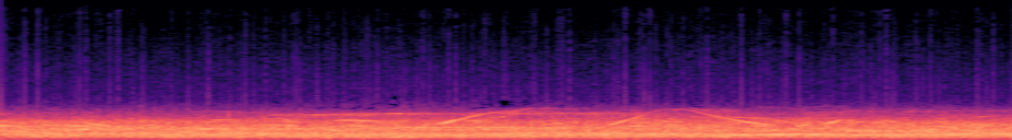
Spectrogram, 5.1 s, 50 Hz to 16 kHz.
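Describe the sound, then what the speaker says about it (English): Dense, steady roar of a large football stadium crowd at a 1984 USFL divisional playoff game between the Wranglers and Gamblers, a loud continuous wash of cheering and babble with no break, whistles rising briefly above it. "Listen to the crowd."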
